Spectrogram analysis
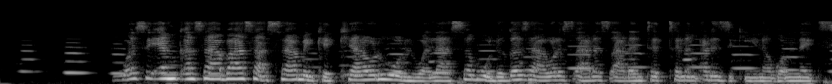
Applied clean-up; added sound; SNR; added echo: none; Wind instrument, woodwind instrument; 15 dB; reverberation time 0.1 s.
